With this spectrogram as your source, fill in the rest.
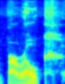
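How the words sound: It is said in an American pronunciation.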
